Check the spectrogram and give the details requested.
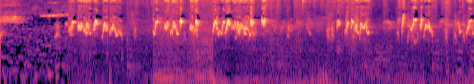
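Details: ['Red-whiskered bulbul female from Huế sings to spur wild-caught males: fairly soft, slurred whistled phrases repeated in short groups, with a brief low rumbling noise partway through.']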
